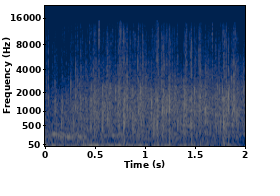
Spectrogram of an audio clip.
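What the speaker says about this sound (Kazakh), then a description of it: "Шапалақтарыңыз." Studio audience applauding a Kazakh band on a television entertainment show, a dense, steady wash of clapping that holds at an even level for about two seconds with no voices over it.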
